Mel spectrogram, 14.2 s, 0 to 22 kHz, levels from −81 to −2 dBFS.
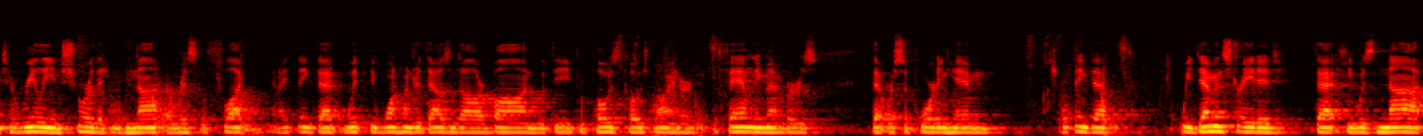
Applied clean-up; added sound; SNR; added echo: neural separator model SepFormer DNS4.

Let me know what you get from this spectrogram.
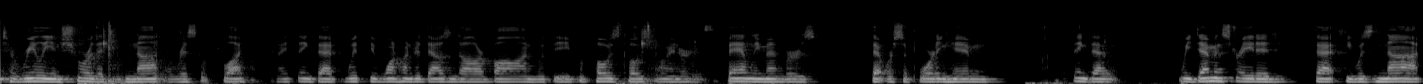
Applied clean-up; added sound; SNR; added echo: neural mask model DeepFilterNet 3.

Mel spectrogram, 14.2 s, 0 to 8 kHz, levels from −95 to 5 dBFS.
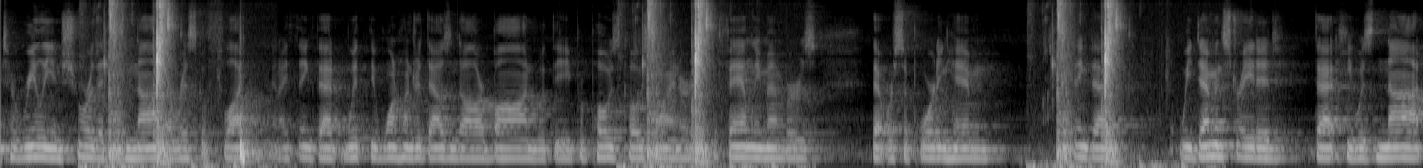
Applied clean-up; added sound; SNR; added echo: none; Splash, splatter; 1 dB; reverberation time 0.9 s.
